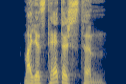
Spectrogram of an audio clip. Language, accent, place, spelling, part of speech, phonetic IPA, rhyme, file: German, Germany, Berlin, majestätischstem, adjective, [majɛsˈtɛːtɪʃstəm], -ɛːtɪʃstəm, De-majestätischstem.ogg
- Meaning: strong dative masculine/neuter singular superlative degree of majestätisch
